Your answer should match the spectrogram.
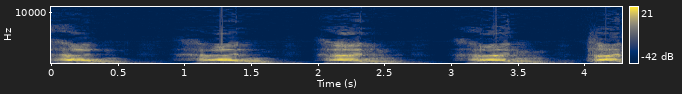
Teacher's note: دغه دوه حروف مخرج اقصا د حلق ده لږ باید داسې واضح او سختۍ سره ادا کړو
